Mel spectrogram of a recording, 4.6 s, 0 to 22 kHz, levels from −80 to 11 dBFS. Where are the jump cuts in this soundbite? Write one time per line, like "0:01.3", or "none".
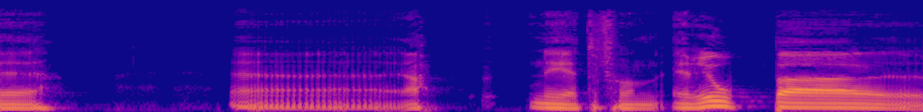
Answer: none

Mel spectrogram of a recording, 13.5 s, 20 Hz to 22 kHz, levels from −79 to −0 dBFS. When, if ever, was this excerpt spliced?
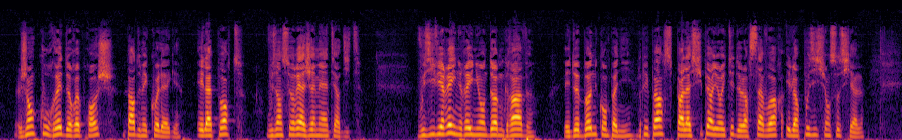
0:01.9
0:09.6
0:10.1
0:11.8

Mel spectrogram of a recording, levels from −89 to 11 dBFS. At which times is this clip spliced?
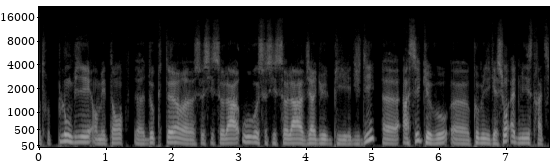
0:01.3
0:05.1

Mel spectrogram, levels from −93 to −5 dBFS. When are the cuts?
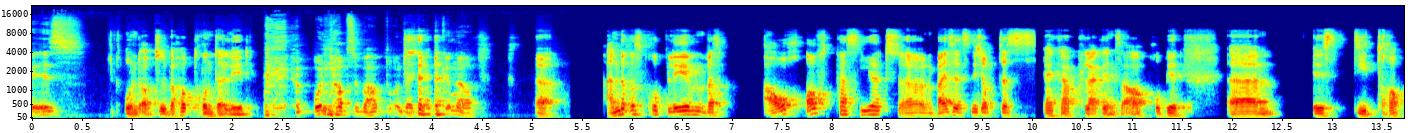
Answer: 0:10.0

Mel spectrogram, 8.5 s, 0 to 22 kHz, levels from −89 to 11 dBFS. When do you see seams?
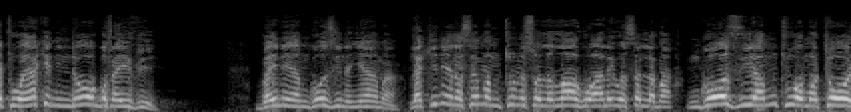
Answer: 0:01.1
0:04.0
0:06.8

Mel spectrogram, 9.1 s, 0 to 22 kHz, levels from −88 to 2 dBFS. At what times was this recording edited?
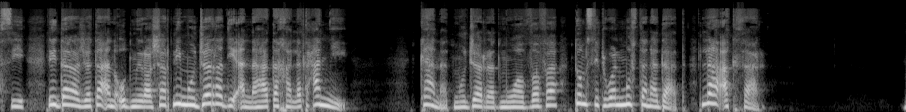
0:01.7
0:06.0

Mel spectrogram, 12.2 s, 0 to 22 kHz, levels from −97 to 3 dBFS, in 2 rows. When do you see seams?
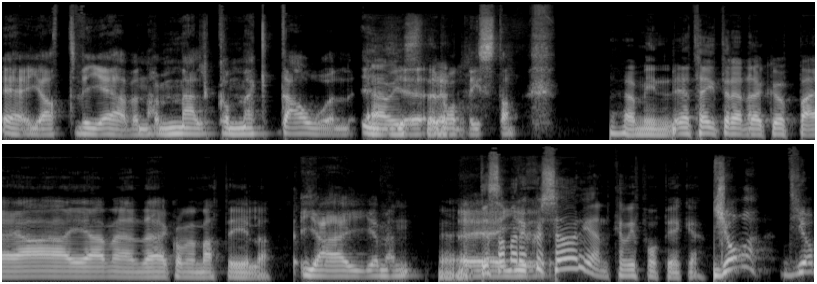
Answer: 0:01.1
0:05.0
0:05.6

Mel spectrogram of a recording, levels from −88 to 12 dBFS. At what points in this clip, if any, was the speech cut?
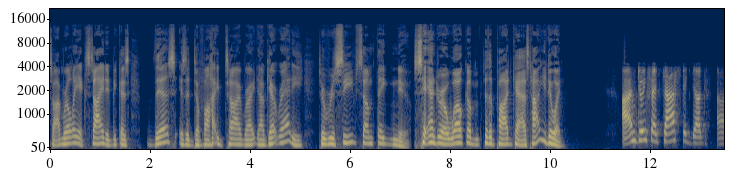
0:07.2

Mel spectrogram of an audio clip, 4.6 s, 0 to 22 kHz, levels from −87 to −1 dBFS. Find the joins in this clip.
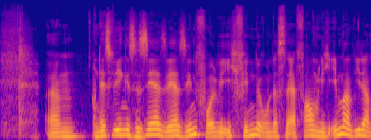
0:01.1
0:01.8

